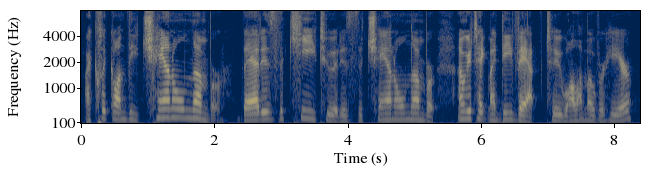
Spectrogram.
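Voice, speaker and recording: An American woman demonstrating software step by step, speaking informally in short, deliberate instructional phrases. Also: lowish voice, dry recording. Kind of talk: step-by-step screencast tutorial narration.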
